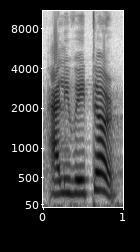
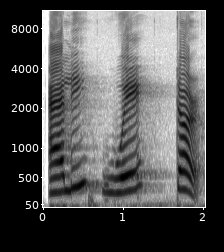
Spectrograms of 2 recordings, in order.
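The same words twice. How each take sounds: First: Said in the usual way. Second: Elevator stretched slow; slow model take. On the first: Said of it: "normal repeat". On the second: Shown as a demonstration. Teacher modelling elevator slowly. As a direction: say it slowly, clearly. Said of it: "slow model take".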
